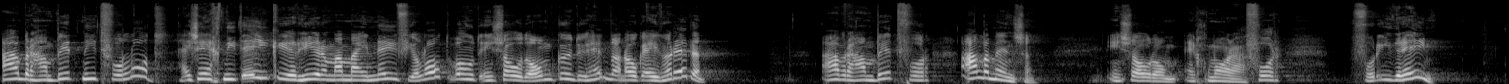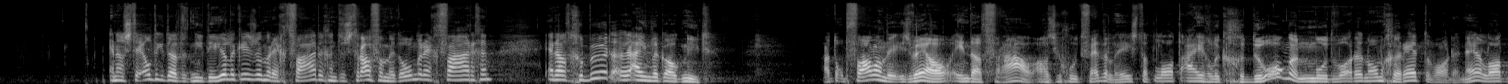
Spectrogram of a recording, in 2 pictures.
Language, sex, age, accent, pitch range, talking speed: Dutch, male, 60-79, Dutch, 155-215 Hz, 160 wpm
